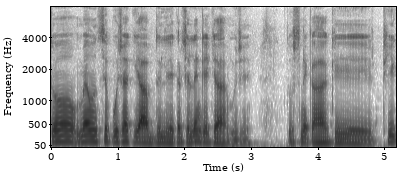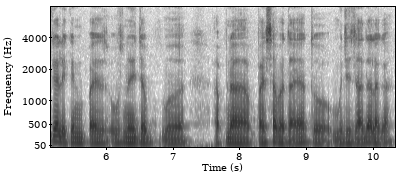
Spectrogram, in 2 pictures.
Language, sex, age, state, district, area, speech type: Urdu, male, 18-30, Uttar Pradesh, Ghaziabad, urban, spontaneous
